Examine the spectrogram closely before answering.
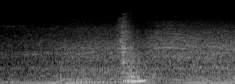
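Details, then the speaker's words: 2003 Chevrolet Tahoe just after installing a cheap Amazon cold air intake, no check engine lights: a single quick throttle blip rises and falls cleanly over a steady idle with more audible intake air at the throttle body; normal revving. "i can hear the throttle body it's definitely sucking more air"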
